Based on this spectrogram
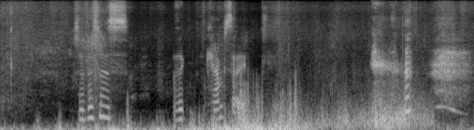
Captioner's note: wind howling; chuckles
